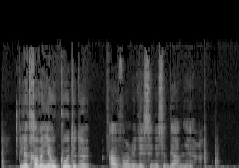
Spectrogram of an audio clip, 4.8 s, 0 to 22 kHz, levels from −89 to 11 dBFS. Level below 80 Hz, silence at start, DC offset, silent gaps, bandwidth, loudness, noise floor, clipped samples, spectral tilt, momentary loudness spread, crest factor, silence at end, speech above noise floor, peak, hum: -48 dBFS; 0.05 s; under 0.1%; none; 16.5 kHz; -21 LUFS; -42 dBFS; under 0.1%; -5.5 dB/octave; 20 LU; 18 dB; 0.2 s; 22 dB; -4 dBFS; none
